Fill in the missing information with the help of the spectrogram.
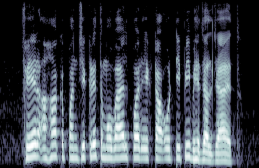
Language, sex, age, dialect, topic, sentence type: Maithili, male, 51-55, Eastern / Thethi, banking, statement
